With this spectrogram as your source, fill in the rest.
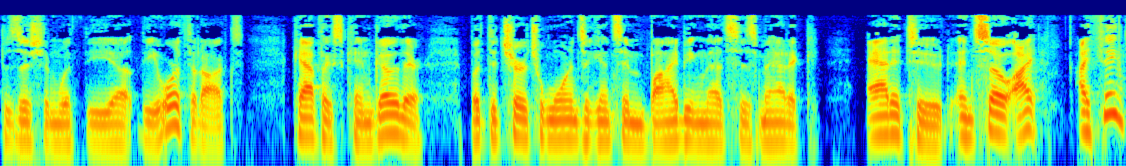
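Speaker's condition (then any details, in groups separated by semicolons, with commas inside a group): No condition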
